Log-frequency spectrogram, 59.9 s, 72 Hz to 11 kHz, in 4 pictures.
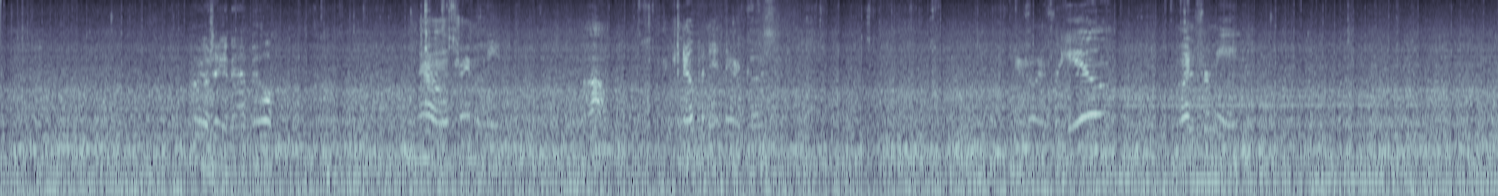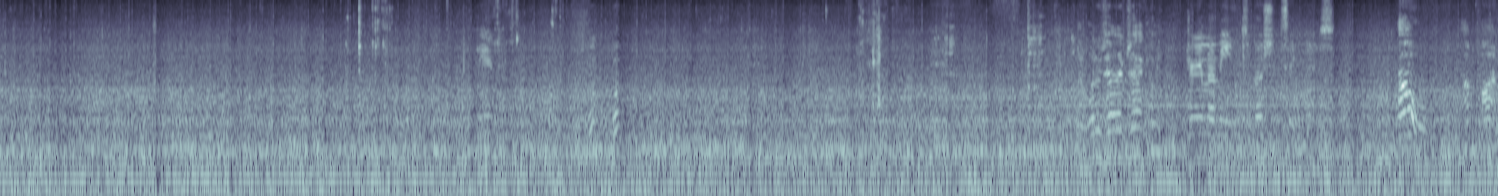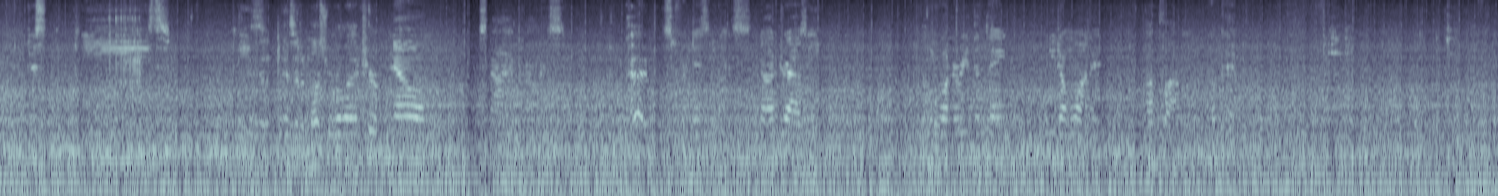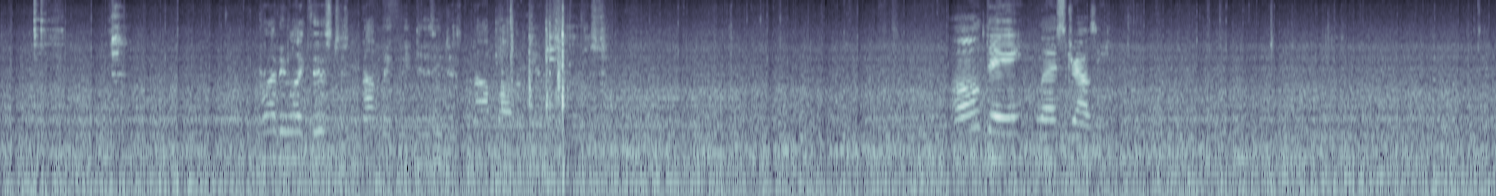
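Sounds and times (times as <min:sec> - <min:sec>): car driving at highway speed: 0:00.0 - 0:59.9.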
